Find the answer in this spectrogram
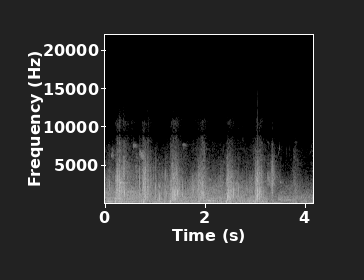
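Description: Footsteps walking on a dirt-and-gravel path, a steady pace of about two steps a second.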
